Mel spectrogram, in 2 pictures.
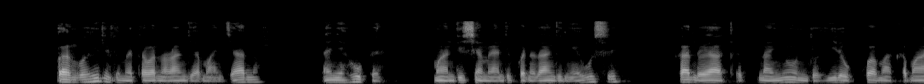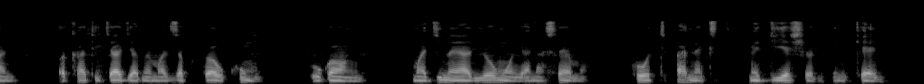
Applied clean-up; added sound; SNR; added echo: none; none; none; none.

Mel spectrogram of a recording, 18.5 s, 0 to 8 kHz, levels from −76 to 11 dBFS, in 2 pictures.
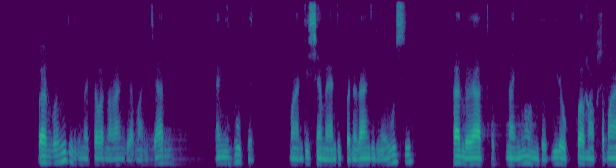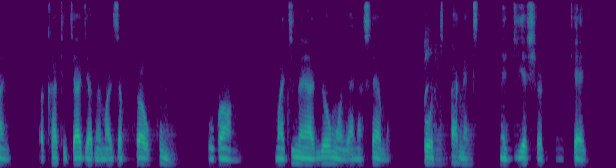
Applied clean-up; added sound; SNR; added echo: neural mask model DeepFilterNet 3.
